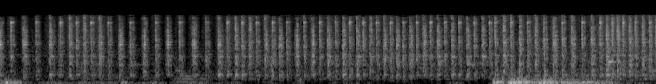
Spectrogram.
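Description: A clicking mechanism ticking in a fast, even run, with a low rumble joining about five seconds in.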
